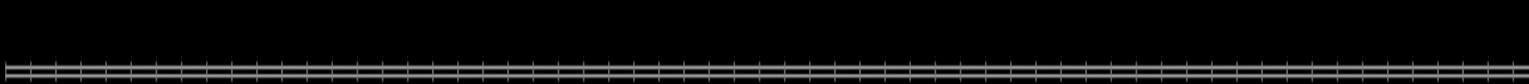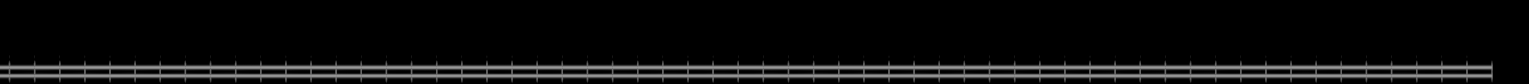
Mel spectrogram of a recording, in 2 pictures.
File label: alternating bursts; linearaudio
